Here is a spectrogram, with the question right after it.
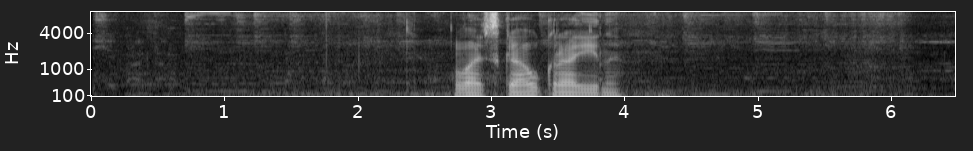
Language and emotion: Russian, neutral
